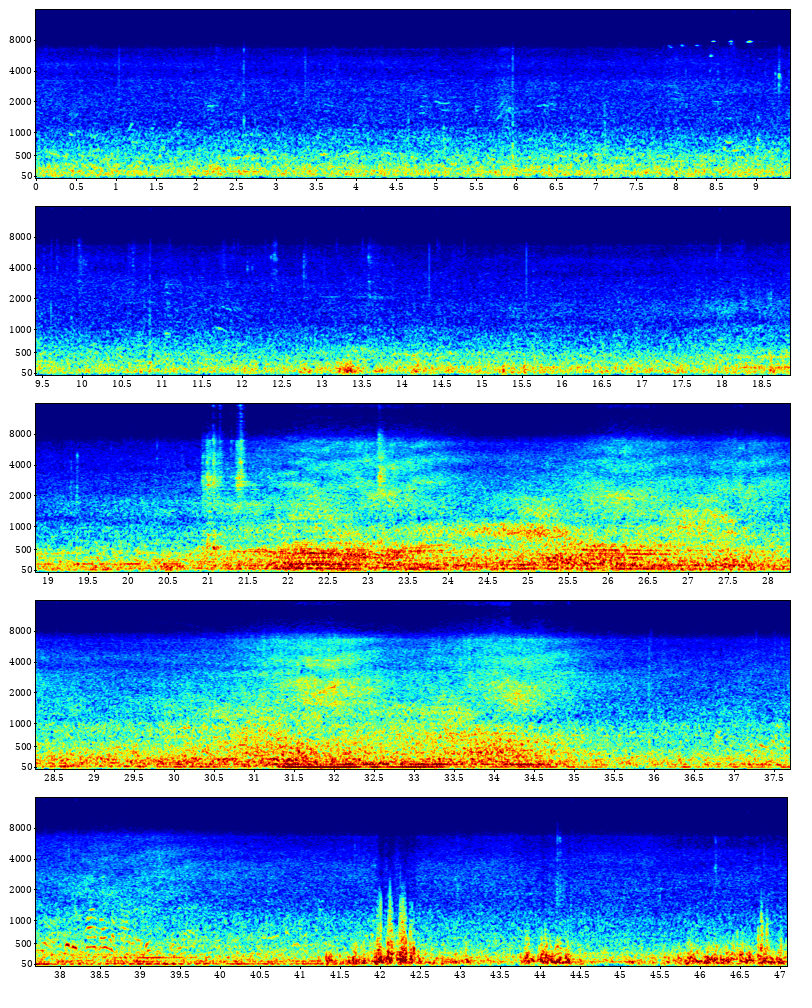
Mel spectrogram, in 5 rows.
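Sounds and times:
road traffic passing: 0:00.0 - 0:47.0.

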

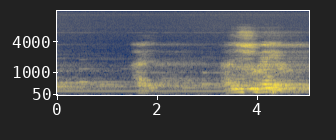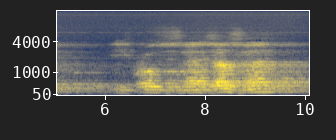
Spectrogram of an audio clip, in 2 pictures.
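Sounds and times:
man speaking with heavy echo: 0:01.5 - 0:02.0, 0:03.3 - 0:05.0, 0:06.1 - 0:09.8.

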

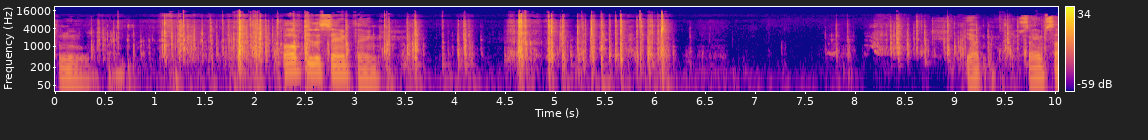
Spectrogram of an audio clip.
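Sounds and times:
plastic toy trailers clattering: 0:00.0 - 0:06.2, 0:07.8 - 0:10.0.

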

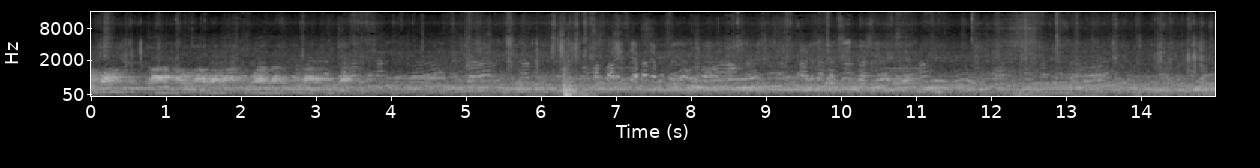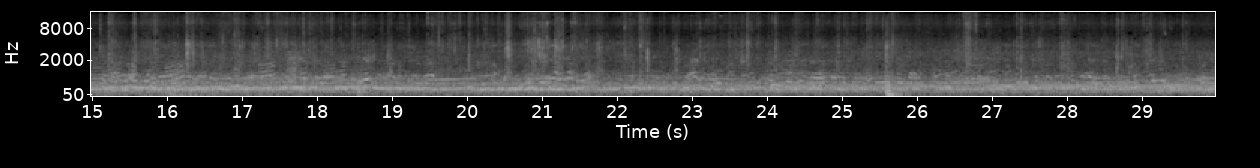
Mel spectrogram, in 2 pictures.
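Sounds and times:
women chattering: 0:02.1 - 0:29.9
thump: 0:06.2 - 0:06.6.

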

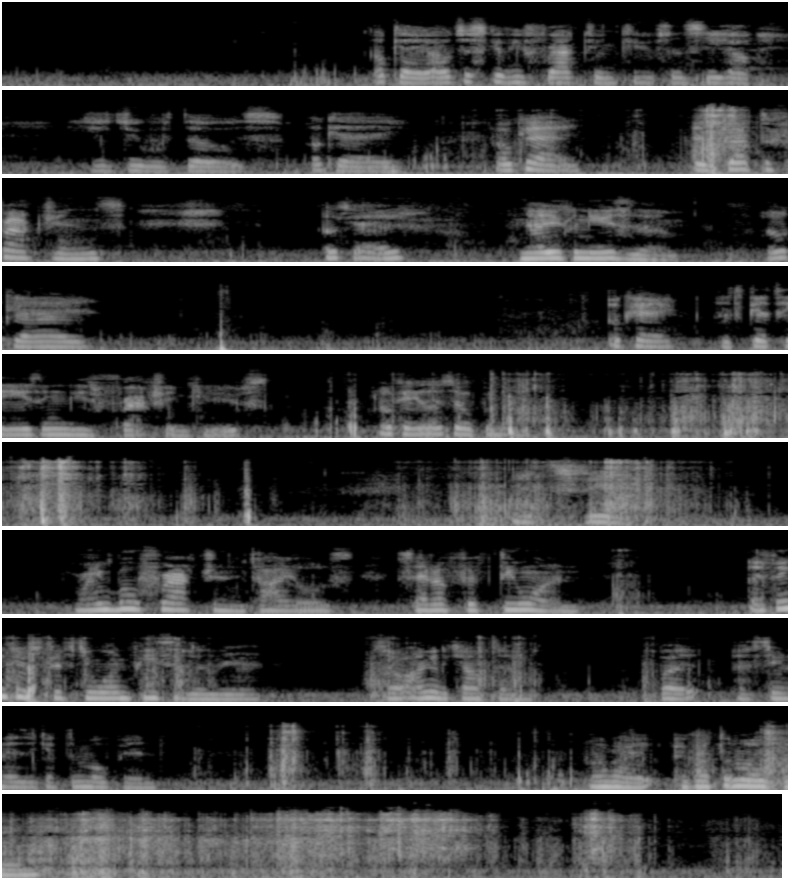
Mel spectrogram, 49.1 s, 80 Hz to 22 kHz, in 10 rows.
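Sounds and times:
plastic bag rustling: 0:21.6 - 0:29.4, 0:36.7 - 0:37.8, 0:40.5 - 0:49.0
plastic tiles clattering: 0:21.7 - 0:26.2, 0:26.9 - 0:29.3, 0:40.8 - 0:49.0.

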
